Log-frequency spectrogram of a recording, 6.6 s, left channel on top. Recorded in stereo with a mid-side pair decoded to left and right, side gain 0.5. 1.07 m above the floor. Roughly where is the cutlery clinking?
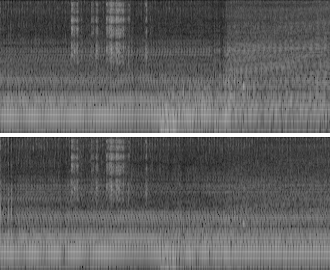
Ahead.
